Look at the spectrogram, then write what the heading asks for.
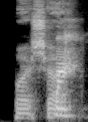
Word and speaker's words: Mahashay: Nag Mahashay. That's what it says. Nag Mahashay. Mashai. Mashai. Okay. Yeah, that's the way the Bengalis pronounce it.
